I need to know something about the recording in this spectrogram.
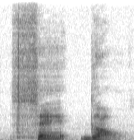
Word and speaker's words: segol: And then we have se-gol. Now, just as the name represents, it's se, very short E sound.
